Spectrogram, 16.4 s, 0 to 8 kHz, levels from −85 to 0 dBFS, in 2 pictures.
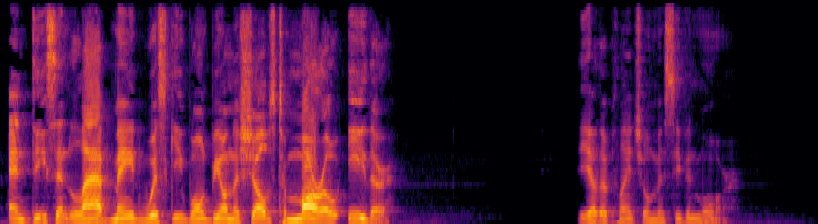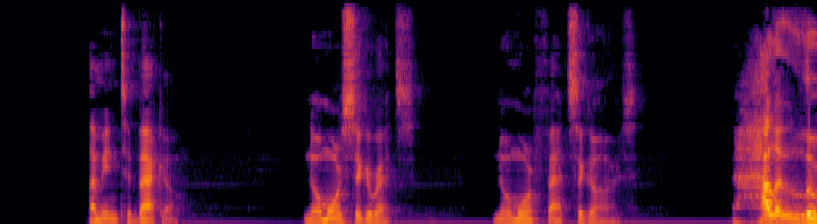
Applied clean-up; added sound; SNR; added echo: none; none; none; none.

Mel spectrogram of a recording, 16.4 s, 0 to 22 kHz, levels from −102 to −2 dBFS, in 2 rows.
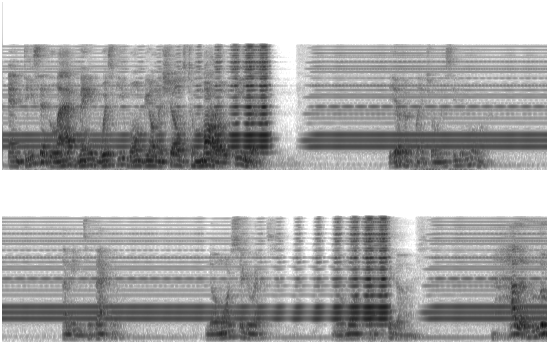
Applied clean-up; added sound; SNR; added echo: none; Harmonica; 0 dB; reverberation time 0.8 s.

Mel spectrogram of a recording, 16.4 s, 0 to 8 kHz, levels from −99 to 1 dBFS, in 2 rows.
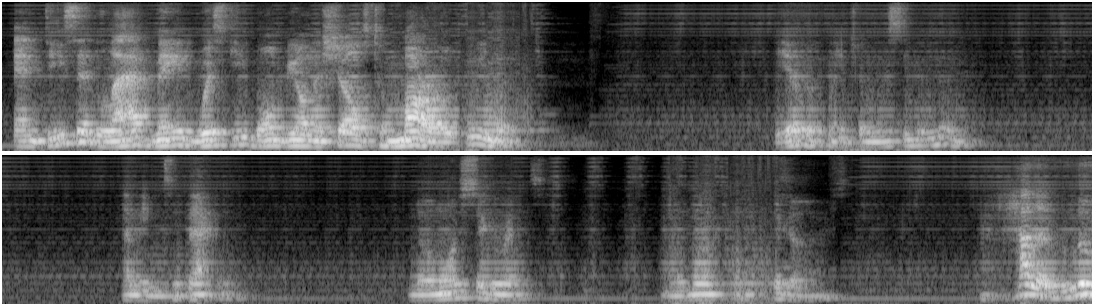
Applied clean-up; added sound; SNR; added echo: neural separator model SepFormer DNS4.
